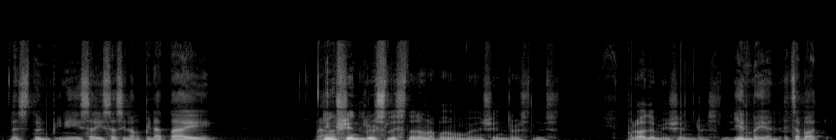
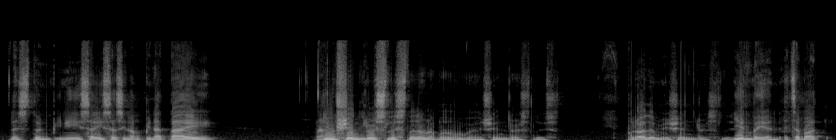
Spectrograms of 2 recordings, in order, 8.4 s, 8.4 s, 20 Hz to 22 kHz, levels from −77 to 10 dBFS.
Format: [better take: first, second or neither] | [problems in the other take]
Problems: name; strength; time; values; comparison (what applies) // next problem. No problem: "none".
first | distortion; heavy; 7 dB below the speech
